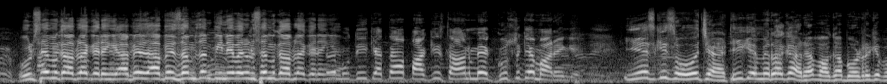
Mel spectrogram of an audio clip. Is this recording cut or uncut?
cut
